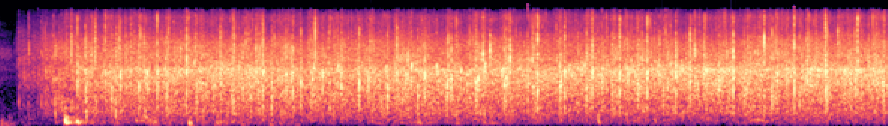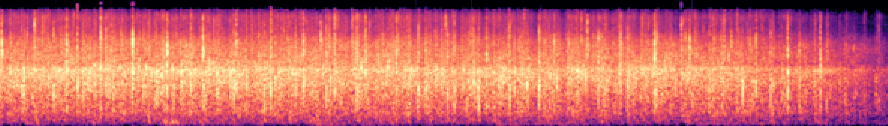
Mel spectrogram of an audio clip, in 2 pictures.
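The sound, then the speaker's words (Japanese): A large audience claps continuously for the whole stretch, a dense, steady roar of hand claps that stays loud and even from start to finish, with no talking. “久々にやまない拍手っていうのを聞いた”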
